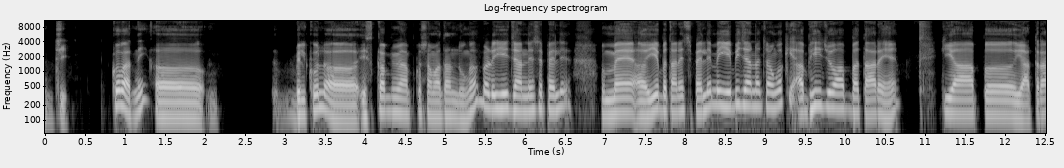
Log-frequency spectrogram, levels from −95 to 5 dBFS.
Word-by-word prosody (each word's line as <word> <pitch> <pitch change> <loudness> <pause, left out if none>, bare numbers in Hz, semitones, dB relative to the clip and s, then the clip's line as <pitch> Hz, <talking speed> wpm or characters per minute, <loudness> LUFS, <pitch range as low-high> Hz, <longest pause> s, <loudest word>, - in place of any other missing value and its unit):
जी। - - -9 0.6
कोई 200 - +4
बात 195 -10 +4
नहीं 170 - -3
अ, 115 - +1 1.0
बिल्कुल 165 +8 0
अ, 105 -3 +3
इसका 135 +5 -1
भी 145 0 -6
मैं 140 - +1
आपको 130 +1 -5
समाधान 120 -1 -2
दूँगा, 110 0 -2
बट 185 -7 0
ये 175 +1 +3
जानने 155 0 +1
से 170 - -4
पहले 165 +4 -2 0.4
मैं 140 +2 +2
अ, 120 +1 +1
ये 145 +7 +3
बताने 155 -1 -1
से 155 - -16
पहले 160 +7 +1
मैं 205 0 +1
ये 190 -1 +3
भी 210 +3 -3
जानना 195 -1 +1
चाहूँगा 185 +1 -1
कि - - -5
अभी 180 +7 0
जो 180 -1 +3
आप 170 -1 +1
बता 130 -1 0
रहे 130 -4 -1
हैं, 120 - -4 0.6
कि 140 -1 0
आप 130 0 -1 0.4
यात्रा 115 +3 0
140 Hz, 185 wpm, -22 LUFS, 125-175 Hz, 1.0 s, कोई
